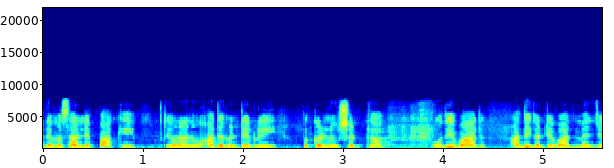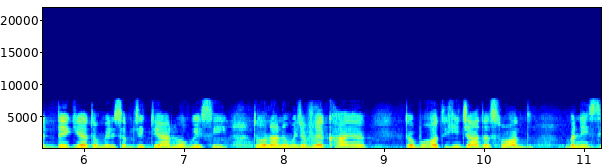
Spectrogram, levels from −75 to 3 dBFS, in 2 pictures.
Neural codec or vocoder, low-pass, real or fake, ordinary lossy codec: codec, 16 kHz, 2 kbps, X-Codec, WavLM features, trained on Multilingual LibriSpeech; none; fake; none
